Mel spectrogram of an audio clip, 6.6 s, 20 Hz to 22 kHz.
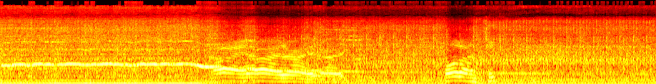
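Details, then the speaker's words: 1999 VW ALH TDI diesel being revved: clear high whistle that holds, then wavers and drops as revs change and returns on the next blip; owner thinks it's the turbo. "you hear that? I think it's a turbo."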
